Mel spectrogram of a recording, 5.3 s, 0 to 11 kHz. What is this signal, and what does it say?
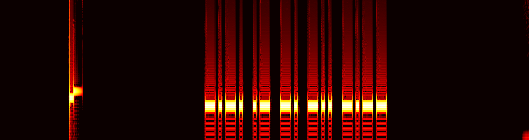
Morse code, heard as a keyed tone, about 36 wpm, 700 Hz. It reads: CANDY
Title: Five Letter Words - 35wpm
